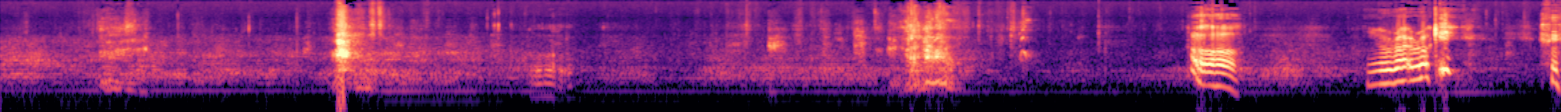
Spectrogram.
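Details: Two American Staffordshire Terriers, an older dog and a five-month-old puppy, play rough tug of war. Scattered growls, then two strained, wavering whining cries near the end, with a man's voice and laughter in between.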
